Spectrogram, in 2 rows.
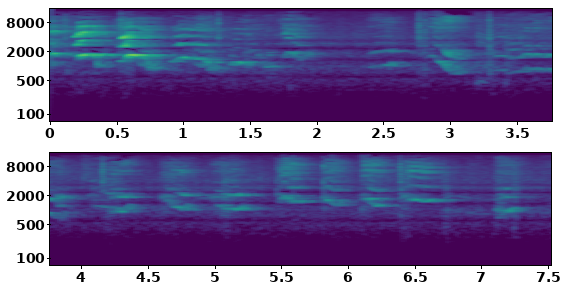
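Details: Red female Toy Poodle puppy born 20 May, filmed 30 June weighing 700 g, giving a run of high, thin whines and yelps, some sliding down in pitch, repeated several times a second indoors.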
